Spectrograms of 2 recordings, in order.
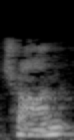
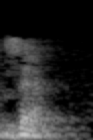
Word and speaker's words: Zen: Chan is the Chinese word for what is called Zen. More frequently what? – Zen. – Zen. The Zen is the Japanese pronunciation. So they discovered a method that the Buddha never used, called koan, K-O-A-N.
